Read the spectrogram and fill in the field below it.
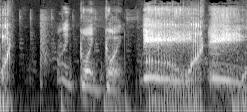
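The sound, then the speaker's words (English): A person vocally imitates a pig, making a quick series of nasal, squealing oinks, ending in two longer, rising squeal-like snorts. “Just being real sweet and cuddly and cute, just oinking around”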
